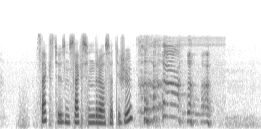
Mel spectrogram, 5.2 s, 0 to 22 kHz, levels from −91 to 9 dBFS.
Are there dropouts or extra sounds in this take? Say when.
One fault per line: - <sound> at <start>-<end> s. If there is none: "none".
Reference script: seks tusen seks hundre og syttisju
- laugh at 2.7-4.3 s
